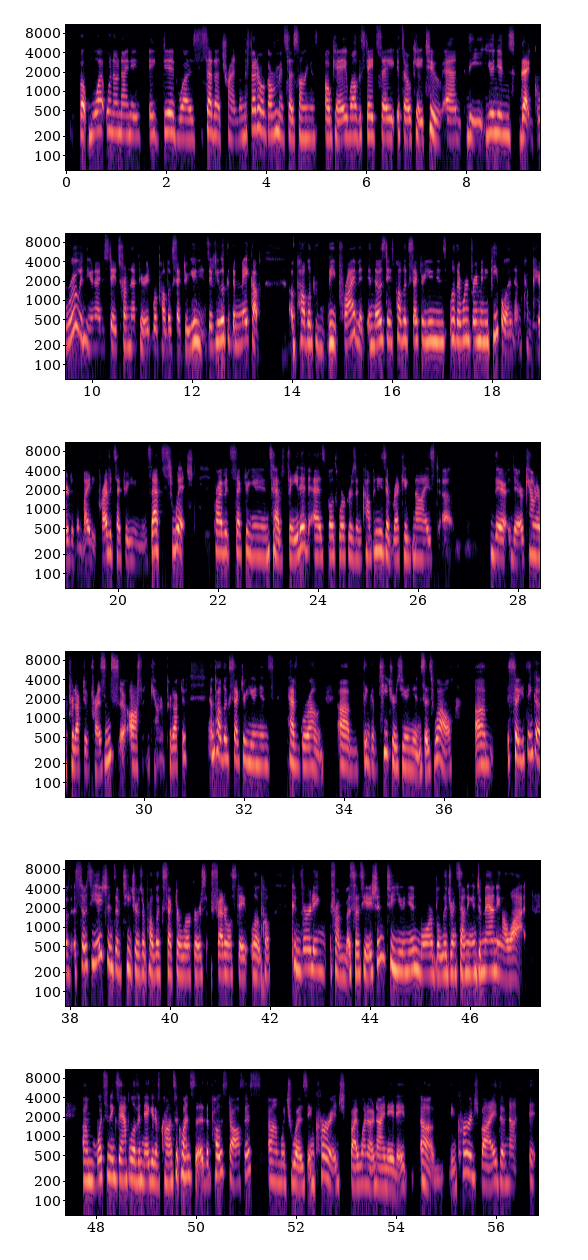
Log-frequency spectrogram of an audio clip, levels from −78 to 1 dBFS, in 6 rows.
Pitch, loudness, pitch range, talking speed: 205 Hz, -21 LUFS, 185-235 Hz, 165 wpm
